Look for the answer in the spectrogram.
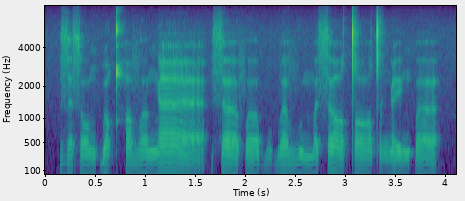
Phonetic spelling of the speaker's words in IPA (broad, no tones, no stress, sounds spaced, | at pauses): z ɐ s ɔː ŋ ɓ u qʰ ɐ v ʌː ŋ æː | s ɐː f ʌː b ɔ b ɐ v u m ɐ s ʌː tˤ oː tˤ ə ŋ eː ŋ p ɐː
